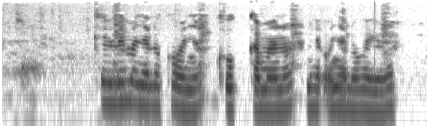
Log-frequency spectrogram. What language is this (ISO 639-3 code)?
luo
